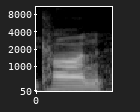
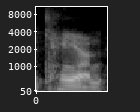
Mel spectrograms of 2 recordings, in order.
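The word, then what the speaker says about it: Cannes: a last minute thing I'm headed to the Khan film festival and film Market in about a week or so here and it's funny I know Khan is the correct pronunciation but I always say can because when I say Khan I feel like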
